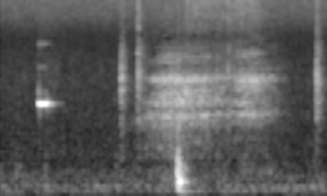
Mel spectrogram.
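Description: A countdown timer alarm gives one last short, high beep just after the start, the sign that the six minutes are up. It is followed by faint rustling of movement.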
